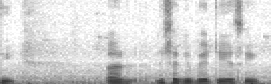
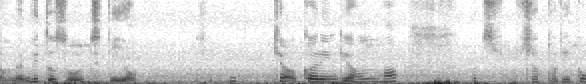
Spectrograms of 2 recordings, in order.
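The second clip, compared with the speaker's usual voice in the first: high fretful whine; 7 semitones higher than usual. Acted. Nisha anxious pleading.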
